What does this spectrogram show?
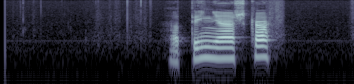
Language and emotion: Russian, neutral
